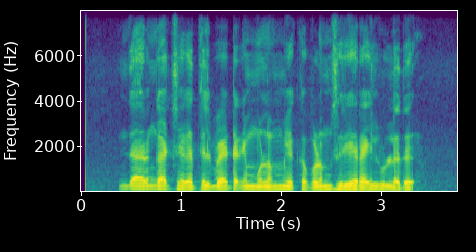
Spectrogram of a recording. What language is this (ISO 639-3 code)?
tam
